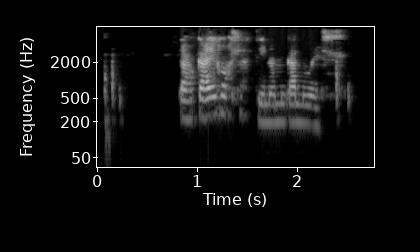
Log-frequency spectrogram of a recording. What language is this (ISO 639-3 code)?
cym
